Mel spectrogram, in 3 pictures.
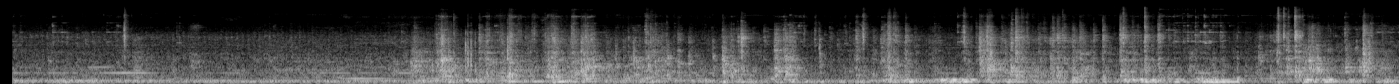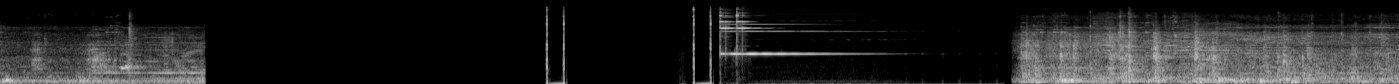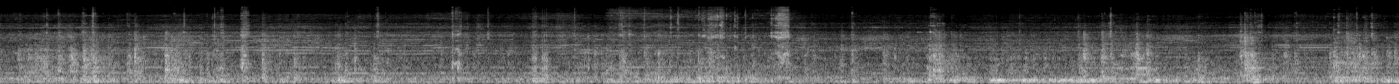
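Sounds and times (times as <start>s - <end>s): excavator diesel engine running: 0.2s - 16.0s, 24.2s - 41.9s
metallic clanks of excavator bucket: 4.1s - 14.0s.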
